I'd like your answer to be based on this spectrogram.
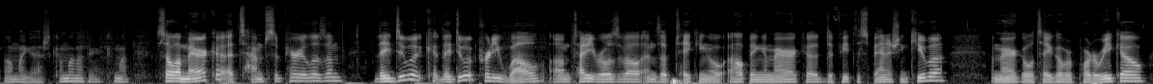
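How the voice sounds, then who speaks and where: Speaking into a desk microphone from his room at home, a man teaching history runs a loose, wandering exam review, drifting off topic and joking at his own expense. His medium-pitched voice is clear and resonant at a quick pace, in a dry recording.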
